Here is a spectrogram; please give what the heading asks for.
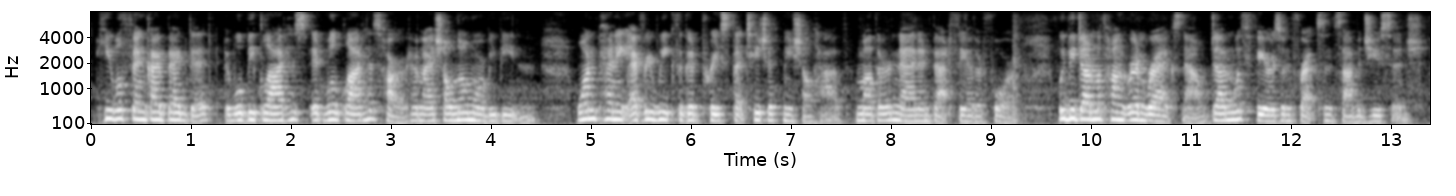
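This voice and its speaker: A woman voicing an excitable poor boy who speaks in archaic, exclamatory phrases. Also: fairly low pitch, a little fast, lightly acted. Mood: eager. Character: excitable poor boy dreaming of becoming king.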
